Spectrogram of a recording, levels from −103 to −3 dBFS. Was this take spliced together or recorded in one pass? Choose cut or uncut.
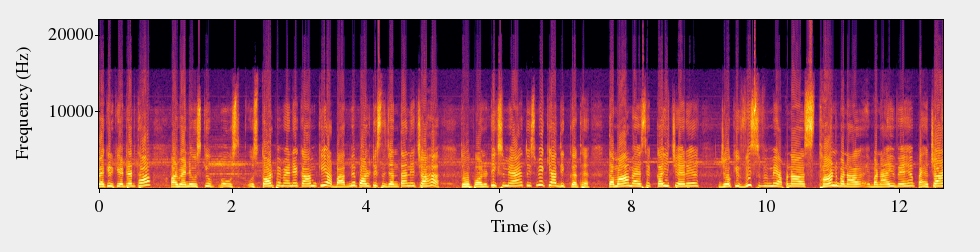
uncut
